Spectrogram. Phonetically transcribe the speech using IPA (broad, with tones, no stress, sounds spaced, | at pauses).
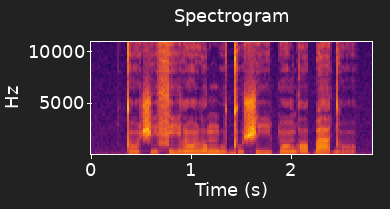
t ɔ̃˨ ʃ i˨ s iː˧ l ɔ̃˦˨ l o˦ ŋ u˧ d u˨ ʃ iː˧ p ɔ̃˦ ɡ ɔ˦ ɓ a˦˨ d ɔ̃˨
